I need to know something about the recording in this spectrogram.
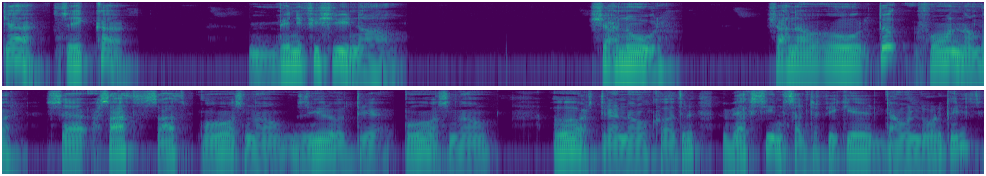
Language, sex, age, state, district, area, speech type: Kashmiri, male, 45-60, Jammu and Kashmir, Pulwama, rural, read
